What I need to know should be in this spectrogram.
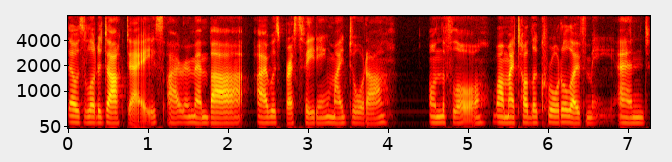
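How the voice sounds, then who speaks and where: On a very clean recording with a silent background, a woman speaks at a moderate pace with a very deep, low pitch and an Australian accent. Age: 30s. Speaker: schoolteacher and run club founder. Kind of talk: casual chat.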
